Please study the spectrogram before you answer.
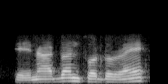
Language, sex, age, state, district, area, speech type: Tamil, male, 18-30, Tamil Nadu, Perambalur, urban, conversation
